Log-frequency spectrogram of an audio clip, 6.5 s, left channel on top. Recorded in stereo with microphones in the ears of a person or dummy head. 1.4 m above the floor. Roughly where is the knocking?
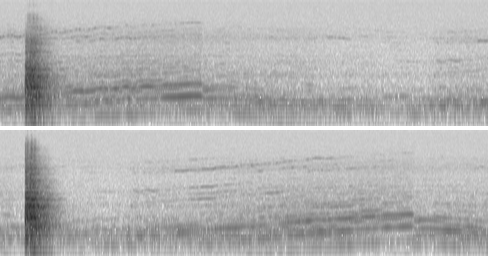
Right.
